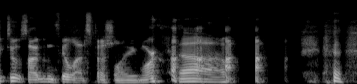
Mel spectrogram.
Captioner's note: laugh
